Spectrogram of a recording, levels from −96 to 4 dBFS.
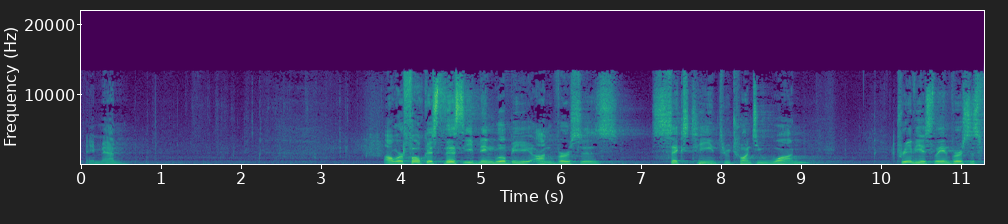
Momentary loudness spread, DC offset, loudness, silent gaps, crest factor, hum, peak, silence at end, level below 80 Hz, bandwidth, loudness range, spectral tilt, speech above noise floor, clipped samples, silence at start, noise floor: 15 LU; under 0.1%; -23 LUFS; none; 22 dB; none; -4 dBFS; 0 s; -62 dBFS; 13.5 kHz; 6 LU; -3 dB/octave; 33 dB; under 0.1%; 0.05 s; -57 dBFS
